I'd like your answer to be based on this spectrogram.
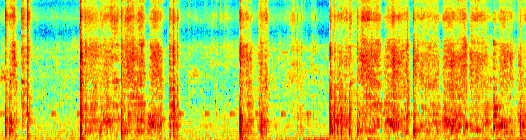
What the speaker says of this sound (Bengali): এবার হাতাটা দিয়ে কন্টিনিউ নেড়ে যেতে হবে, যাতে এর উপরে সর না পড়ে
